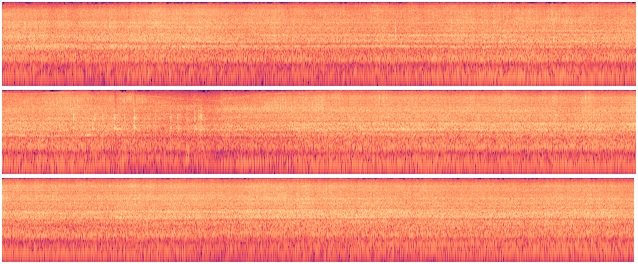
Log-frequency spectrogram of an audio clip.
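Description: Caterpillar crawler dozer's diesel engine running steadily as the dozer tracks over and packs chopped corn silage, with a brief dip in the sound about halfway through.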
